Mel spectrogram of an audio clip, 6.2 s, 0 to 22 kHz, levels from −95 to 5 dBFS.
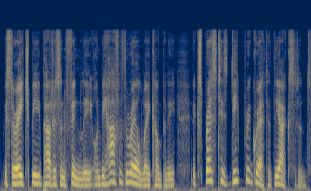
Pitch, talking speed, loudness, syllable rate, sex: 150 Hz, 175 wpm, -19 LUFS, 5.3 syllables/s, male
